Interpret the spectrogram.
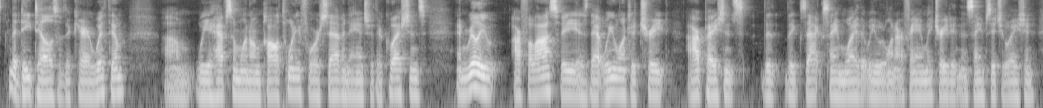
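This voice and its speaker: Surgeon, 40s, deep monotone voice, studio interview. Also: male voice, gravelly. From Tennessee, USA. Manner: measured, frequent ums and uhs. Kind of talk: on-camera promotional interview. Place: studio with plain grey backdrop.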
